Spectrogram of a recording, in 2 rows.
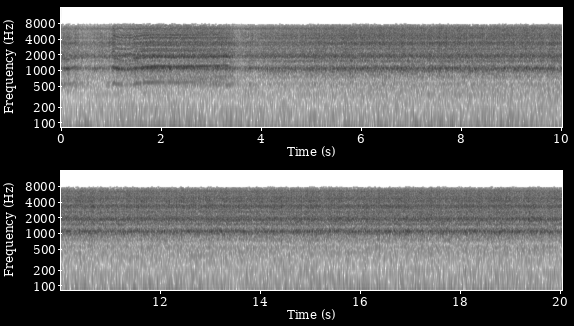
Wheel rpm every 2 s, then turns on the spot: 150, 160, 160, 160, 160, 160, 160, 160, 160, 160.
none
